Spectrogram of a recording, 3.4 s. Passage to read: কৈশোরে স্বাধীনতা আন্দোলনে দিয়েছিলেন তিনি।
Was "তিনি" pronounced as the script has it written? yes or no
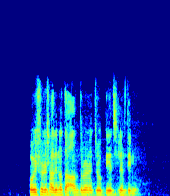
yes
